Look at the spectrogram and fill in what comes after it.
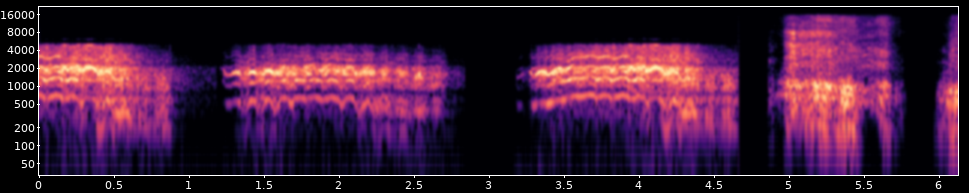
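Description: Horse whinnying three times, each a long neigh that wavers in pitch. About five seconds in come two shorter, harsher calls of a different kind.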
